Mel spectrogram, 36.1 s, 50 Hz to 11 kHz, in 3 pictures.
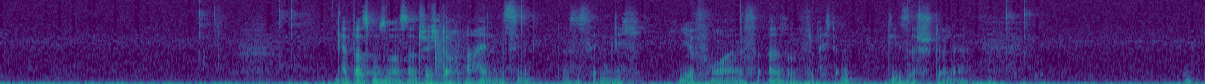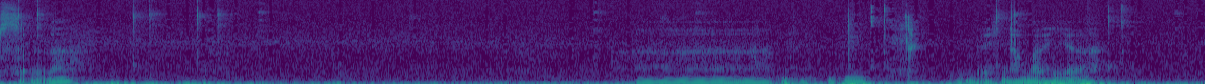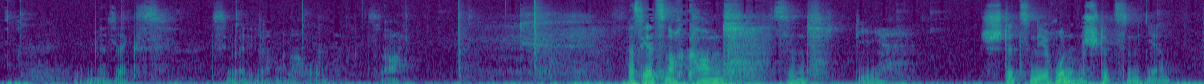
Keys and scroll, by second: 27.2 alt+scroll down 1, 27.8 alt+scroll down 1.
